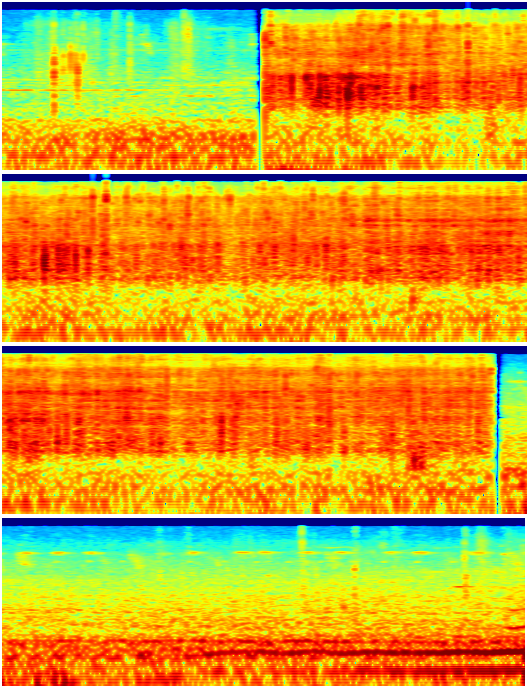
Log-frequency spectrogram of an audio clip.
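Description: Pieces of duck deep-frying in a pot of hot oil: a loud, dense crackling sizzle that starts abruptly about two seconds in and cuts off suddenly about ten seconds later.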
